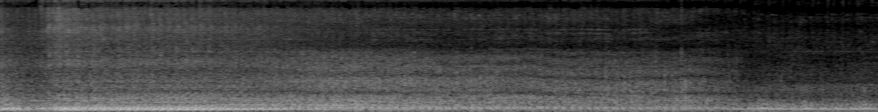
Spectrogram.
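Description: A Dodge Dart's engine idles with a low, steady exhaust rumble, a bit louder at first and then settling into an even drone close by, with no talking.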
